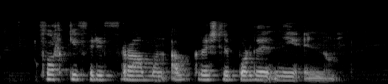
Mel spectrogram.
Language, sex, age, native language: Icelandic, male, 12, Icelandic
